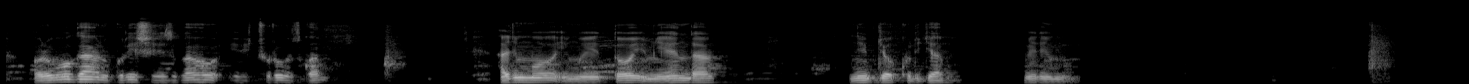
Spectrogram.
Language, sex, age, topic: Kinyarwanda, male, 25-35, finance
